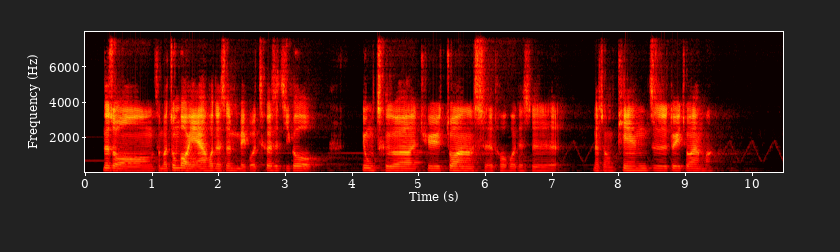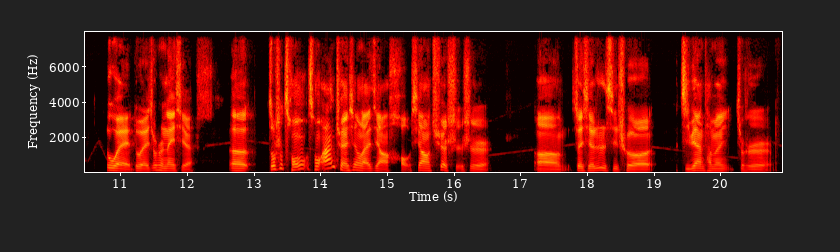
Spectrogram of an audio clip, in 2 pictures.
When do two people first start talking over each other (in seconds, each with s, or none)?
none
